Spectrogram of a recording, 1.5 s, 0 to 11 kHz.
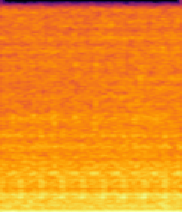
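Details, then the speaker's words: BMW E60 M57 3.0 diesel, left side of engine: steady idle with faint airy puffing over the clatter, like false air escaping, some smoke seen there, with power loss; exhaust manifold damaged/leaking, replaced. "a false air running out and also when I'm actually reading sometimes there is a bit of smoke coming out from here so definitely there is some leakage"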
